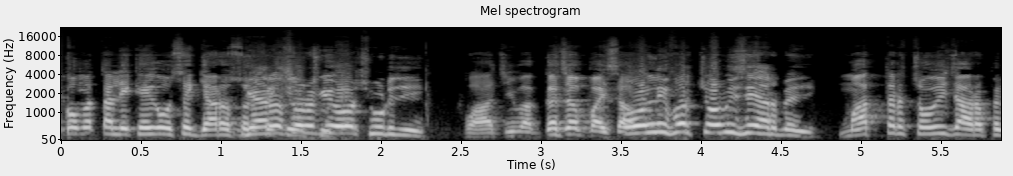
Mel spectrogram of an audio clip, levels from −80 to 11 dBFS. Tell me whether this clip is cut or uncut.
uncut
